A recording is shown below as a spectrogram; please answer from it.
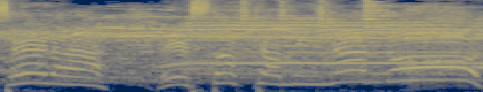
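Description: Excited Spanish-language wrestling commentary from a lucha libre broadcast, with music underneath.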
